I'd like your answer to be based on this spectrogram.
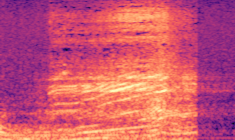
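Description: A heavy car in the Telltale's Batman video game revs and accelerates, its engine pitch climbing as it grows louder, then cuts off abruptly near the end, leaving a low rumble.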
